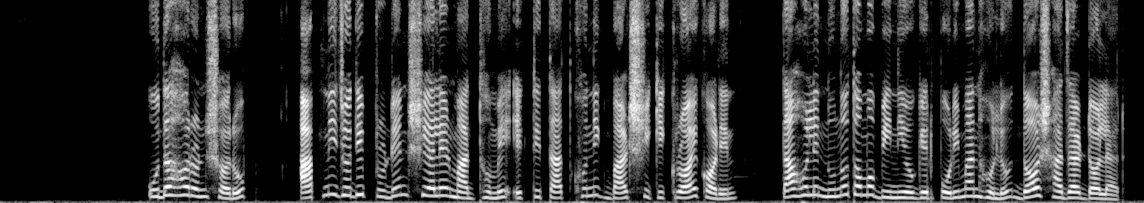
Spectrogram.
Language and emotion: Bengali, neutral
